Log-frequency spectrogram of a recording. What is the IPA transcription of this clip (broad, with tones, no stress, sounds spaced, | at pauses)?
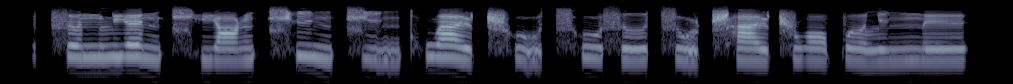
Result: t͡s ə˥ n l j ɛ˥˩ n t͡ɕʰ j ɑ˧˥ ŋ t͡ɕʰ i˥˩ ŋ t͡ɕ ḭ˨˩ ŋ kʰ w a˥˩ ɪ̯ ʈ͡ʂʰ ṵ˨˩ t͡sʰ u˥˩ s ɹ̩˧˥ t͡s ṵ˨˩ ʈ͡ʂʰ a˥˧ ɪ̯ ʈ͡ʂ w ɔ˥˧ p ɤ˥˩ l i˧˥ ŋ n̪ e˥ ɪ̯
